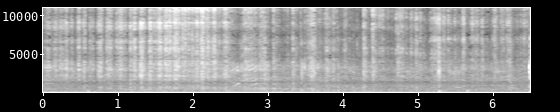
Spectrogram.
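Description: Youth soccer practice ambience: a steady low rumble with faint children's voices, and a sharp thud of a soccer ball being kicked on artificial turf near the end.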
